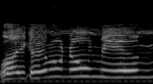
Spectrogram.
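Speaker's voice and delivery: very high-pitched cartoon stoner voice. Telling chat how another streamer's Morty impression slips, Shaggy voice. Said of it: "dips into Shaggy from Scooby Doo".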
